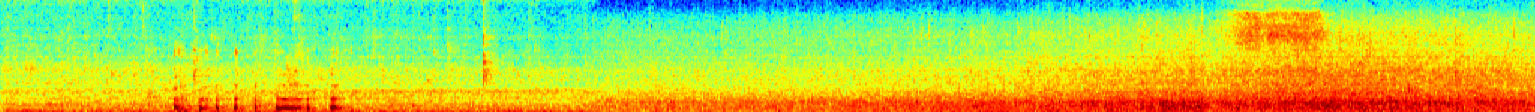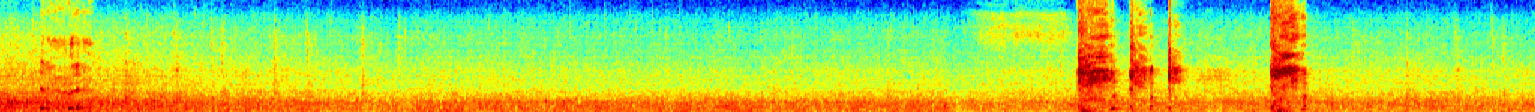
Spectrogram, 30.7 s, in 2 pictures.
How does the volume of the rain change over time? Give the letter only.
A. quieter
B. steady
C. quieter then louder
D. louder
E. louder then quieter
E.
